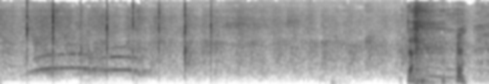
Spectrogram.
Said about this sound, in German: Hier mal einen kleinen Applaus für meine Homies.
